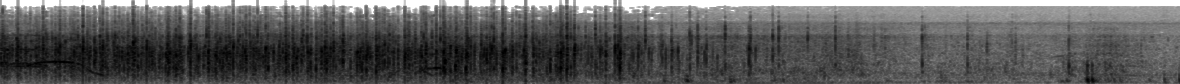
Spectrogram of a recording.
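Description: Crowd clapping and cheering, with a few whoops at the start, dying away over about six seconds.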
